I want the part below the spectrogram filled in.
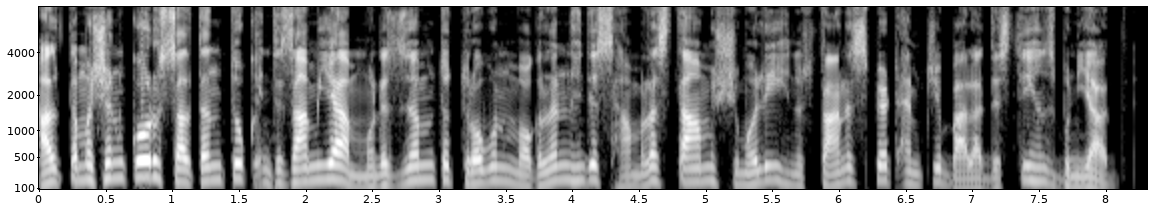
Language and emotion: Kashmiri, neutral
